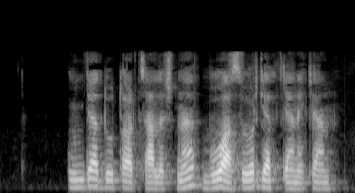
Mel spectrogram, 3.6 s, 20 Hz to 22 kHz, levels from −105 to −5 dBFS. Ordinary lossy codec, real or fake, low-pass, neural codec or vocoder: AAC, 32 kbps; real; 7.2 kHz; none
